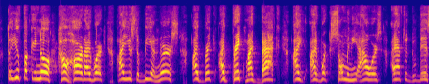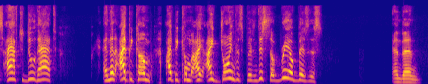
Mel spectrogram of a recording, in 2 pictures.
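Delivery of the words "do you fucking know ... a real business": mock furious, pissed-off, high angry tirade. Retelling a question's angry reply: imitating an angry woman. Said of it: "she got all pissed off".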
